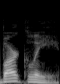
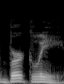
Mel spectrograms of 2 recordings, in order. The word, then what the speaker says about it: Berkeley: The philosopher's name is pronounced Berkeley, but the city's name, to accommodate American English, is pronounced Berkeley.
